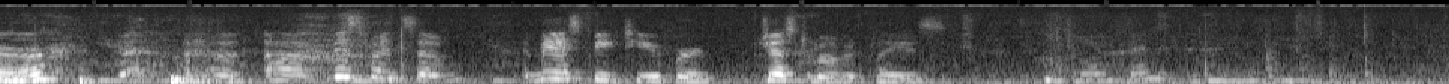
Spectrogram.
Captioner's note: pat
